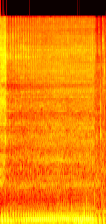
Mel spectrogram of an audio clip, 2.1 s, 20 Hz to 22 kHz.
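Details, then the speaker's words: 1987 three-wheeler, new 200X, one of only about 3,500 made: strong steady low throb with even firing pulses, no knocks or rattles; engine purring well. "listen to that thing purr how you feeling baby you're good baby"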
